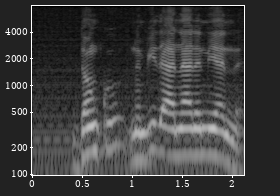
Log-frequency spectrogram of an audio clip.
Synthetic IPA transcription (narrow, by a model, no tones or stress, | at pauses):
doŋkunumbidanaːnenijɛnːḛ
